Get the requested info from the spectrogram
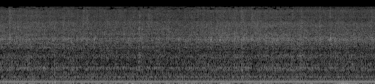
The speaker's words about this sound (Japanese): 焼肉風にして、もう本当に皿に盛り付けず焼けたらもうその場で食うっていう、えー、本当簡単なスタイルで、いっちゃいます。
